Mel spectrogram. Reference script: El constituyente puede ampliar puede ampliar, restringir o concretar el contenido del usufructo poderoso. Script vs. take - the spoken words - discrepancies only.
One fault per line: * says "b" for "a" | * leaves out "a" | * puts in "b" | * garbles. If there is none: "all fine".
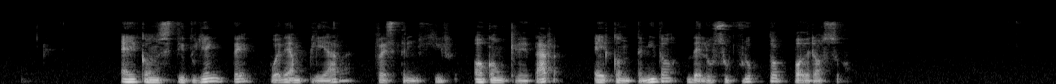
* leaves out "puede ampliar"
